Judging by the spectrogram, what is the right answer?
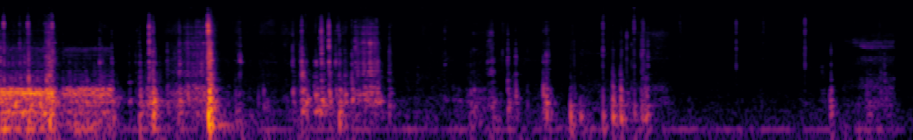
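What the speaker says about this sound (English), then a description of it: "back stitch and close that up" A sewing machine back-stitches the casing of a massage chair slipcover, with a run of close, sharp mechanical clatter and clicks that thins out into scattered ticks toward the end.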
